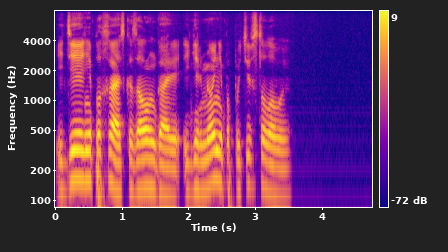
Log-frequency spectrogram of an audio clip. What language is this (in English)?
Russian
